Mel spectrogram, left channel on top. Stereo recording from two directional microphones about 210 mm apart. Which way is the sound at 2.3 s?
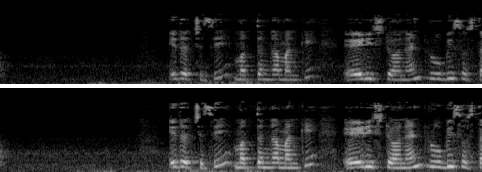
30° right (ahead or behind).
